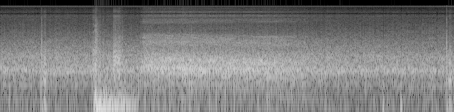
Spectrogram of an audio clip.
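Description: A crowd cheers briefly.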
